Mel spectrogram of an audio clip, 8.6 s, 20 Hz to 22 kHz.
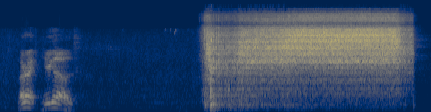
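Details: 1979 Mercedes 450SL sat 9 years, fuel return line blown out with compressed air: after a pause, one strong, unbroken four-second hiss with no choking, blowing fuel out; the return line is open.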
